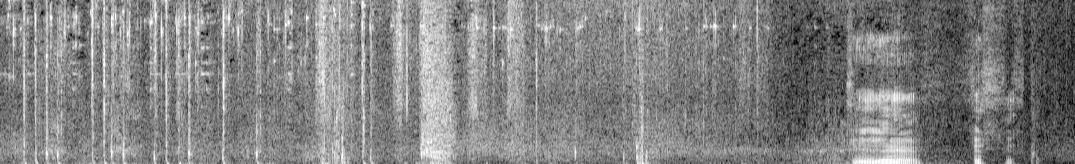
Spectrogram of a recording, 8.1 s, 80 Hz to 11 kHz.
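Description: Hooves of Roach, the horse in The Witcher 3, clip-clopping in a fast, steady rhythm across the ground, close and clear, with a brief whinny near the end.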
